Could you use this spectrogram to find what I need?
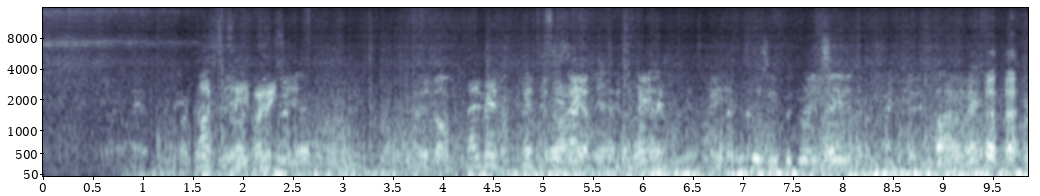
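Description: Men talk with one another close by.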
